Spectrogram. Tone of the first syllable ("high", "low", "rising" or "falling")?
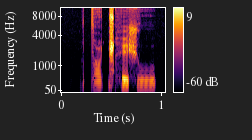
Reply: rising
